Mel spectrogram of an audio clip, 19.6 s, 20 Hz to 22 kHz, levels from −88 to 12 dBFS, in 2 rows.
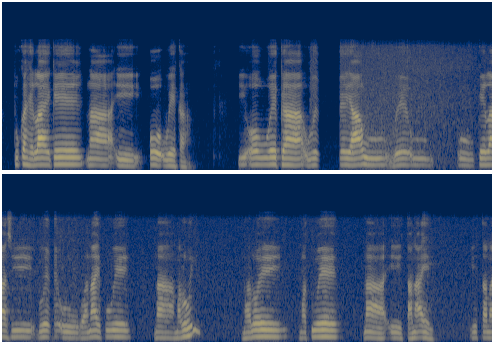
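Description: Around 6 s the room noise jumps by about 20 dB, and the noise suppressor is caught out. From 6.15 to 9.43 s the noise comes through with less reduction at first, then sinks by about 10 dB as the estimate adapts over roughly 2.8 s.

Inside that stretch, at 6.27 s, there's a call audio freeze. The sound trails off into about 0.39 s of silence, and the whole hold lasts 480 ms. That's likely late packets draining the jitter buffer. Nothing is lost, but a gap is pushed into the stream.

At 10.43 to 10.55 s, the noise suppressor cuts into the speech itself, dipping it by about 10 dB, so that bit sounds swallowed.

A second, shorter freeze follows at 10.70 to 10.86 s. It's 140 ms of the last sound stretched out with no silence, likely another jitter-buffer underrun.

From 14.63 to 15.29 s there's a jitter-buffer speed-up. Tiny slices totalling roughly 70 ms get trimmed out, so the speech runs about 11% fast at the same pitch and sounds a bit hurried.

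Finally, at 17.48 to 17.58 s, the noise suppressor clips the speech again, this time by about 7 dB, leaving that moment faint.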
